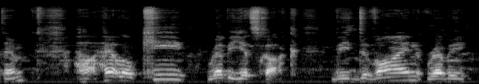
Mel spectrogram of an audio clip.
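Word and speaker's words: Elokim: And so when you're not pronouncing it in the context of prayer, you would say it with a hey instead of a kuf and Eloki.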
